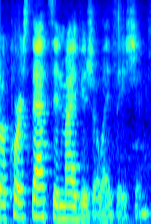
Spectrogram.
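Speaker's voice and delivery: normal talking voice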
